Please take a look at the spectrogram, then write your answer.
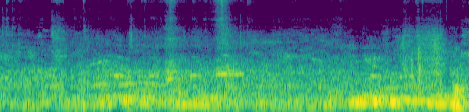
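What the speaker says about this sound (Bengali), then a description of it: "ওর সাথে আমি একটা মাদি কবুতর ছাড়ি" Pigeon cooing from racing pigeons, including a paired female black checker hen, soft low murmuring coos repeating steadily close by with a louder burst near the end, no voices.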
